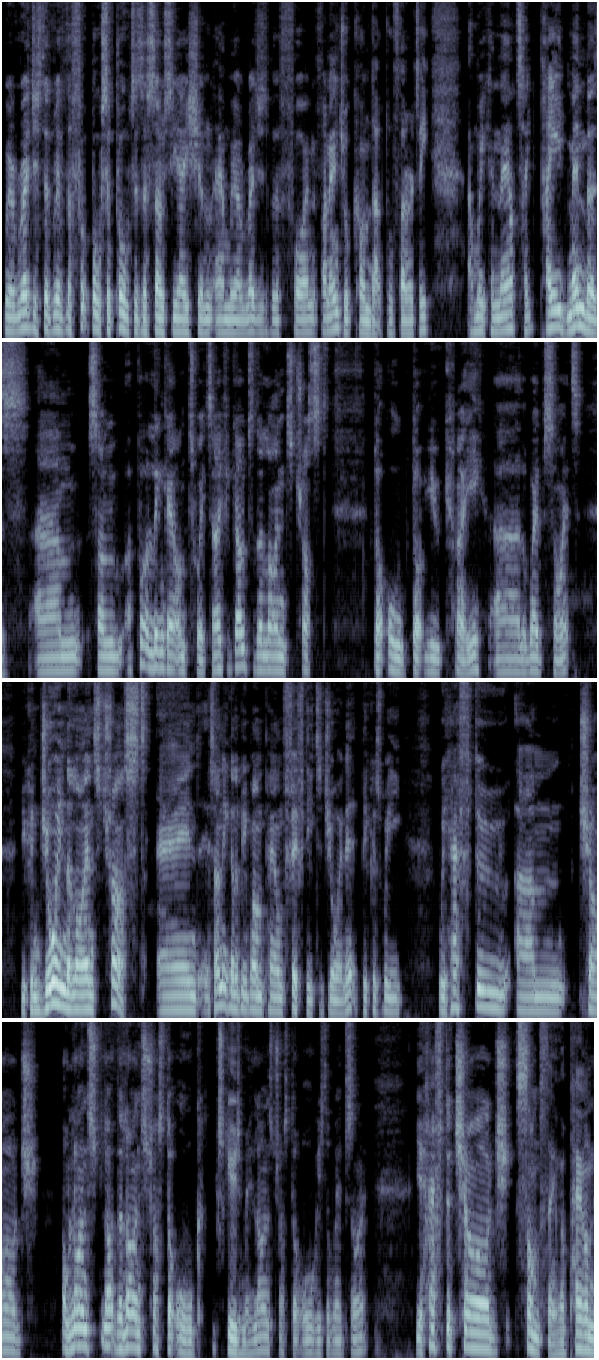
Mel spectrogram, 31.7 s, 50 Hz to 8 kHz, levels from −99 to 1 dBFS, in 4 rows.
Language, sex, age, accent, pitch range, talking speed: English, male, 40-59, British, 105-130 Hz, 165 wpm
